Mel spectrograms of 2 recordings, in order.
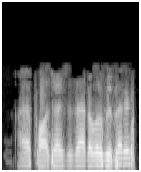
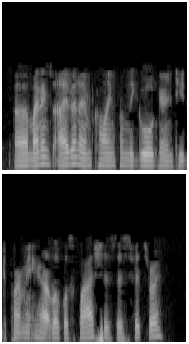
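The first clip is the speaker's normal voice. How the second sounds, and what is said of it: Very quiet, low-volume voice. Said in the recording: “Your voice is a little low, though. Very low.”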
